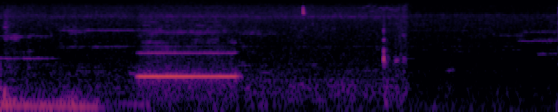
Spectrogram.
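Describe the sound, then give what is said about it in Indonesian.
A single steady electronic ringback tone from an outgoing phone call, placed as a quick missed call, sounds for about a second, clear and even, then stops, leaving a quiet background with a faint click. “Berdering masuk-masuk.”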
